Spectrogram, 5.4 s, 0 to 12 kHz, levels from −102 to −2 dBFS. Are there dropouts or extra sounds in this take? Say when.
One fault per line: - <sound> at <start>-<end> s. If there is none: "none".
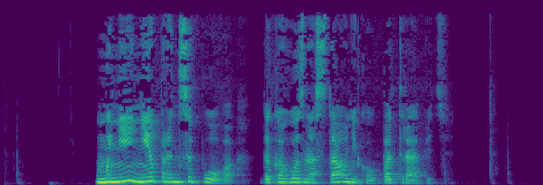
none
